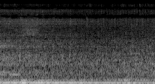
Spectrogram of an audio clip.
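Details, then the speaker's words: 1993 Toyota MR2 SW20 with swapped 2GR-FE V6, after fuel leak and tachometer fixes, coolant about 174-176°F: smooth even low rumble, no knocks or misses, idling around 700 rpm per scan tool; normal warm idle. "uh RPMs sitting right there running around 700 according to the scan tool"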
